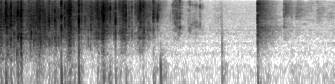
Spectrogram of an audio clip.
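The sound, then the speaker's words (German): Loud crinkling and crackling of a sheet of paper being crumpled up, dense for over a second, then a few sparse crackles and one last sharp crunch. “Du kannst es zerknüllen und wegwerfen.”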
